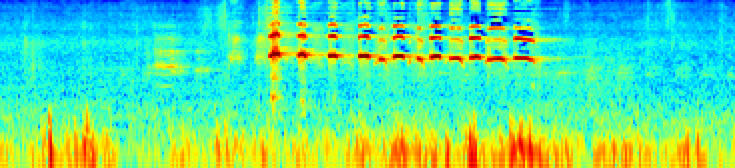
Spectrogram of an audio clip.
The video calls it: Alpaca Alarm Sounds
